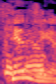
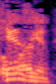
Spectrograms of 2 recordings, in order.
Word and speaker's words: Keynesian: Now, is that part of the, what's the guy, K-E-Y-N-E-S, how do you pronounce that? That's the theorist. Keynes. Keynesian, something like that. It's Keynesian, right? Yeah, it's Keynesian.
